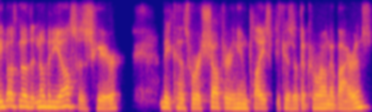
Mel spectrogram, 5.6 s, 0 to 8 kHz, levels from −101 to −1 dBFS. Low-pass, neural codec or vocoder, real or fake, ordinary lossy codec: 7.2 kHz; codec, 16 kHz, 2 kbps, X-Codec, HuBERT features, trained on general audio; fake; Opus, 24 kbps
